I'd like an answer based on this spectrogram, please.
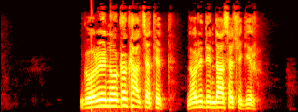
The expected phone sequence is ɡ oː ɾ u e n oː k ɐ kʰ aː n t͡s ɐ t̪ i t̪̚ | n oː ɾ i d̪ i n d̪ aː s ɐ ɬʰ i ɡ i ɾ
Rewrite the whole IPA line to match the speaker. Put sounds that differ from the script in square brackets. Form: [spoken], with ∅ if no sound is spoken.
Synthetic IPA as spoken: ɡ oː ɾ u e n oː k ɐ kʰ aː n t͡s ɐ [t̪ʰ] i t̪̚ | n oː ɾ i d̪ i n d̪ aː s ɐ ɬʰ i ɡ i ɾ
